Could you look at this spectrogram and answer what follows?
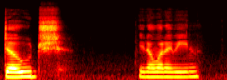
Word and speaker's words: Doge: That's how people spell it when they're trying to say Doge. Like dog but Doge.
